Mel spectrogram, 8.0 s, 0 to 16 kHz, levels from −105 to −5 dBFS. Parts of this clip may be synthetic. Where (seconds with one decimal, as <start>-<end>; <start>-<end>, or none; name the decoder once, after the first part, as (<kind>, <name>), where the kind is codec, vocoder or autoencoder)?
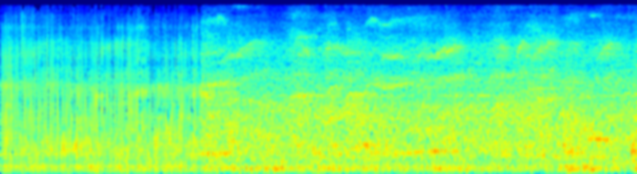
0.0-2.5 (vocoder, BigVGAN v2)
